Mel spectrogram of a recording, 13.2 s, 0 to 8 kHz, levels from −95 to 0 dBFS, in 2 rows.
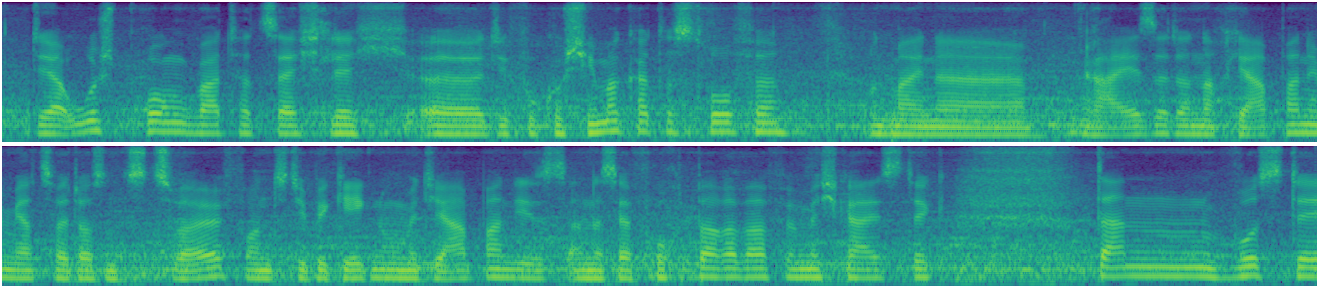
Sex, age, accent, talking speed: male, 30-49, German, 145 wpm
